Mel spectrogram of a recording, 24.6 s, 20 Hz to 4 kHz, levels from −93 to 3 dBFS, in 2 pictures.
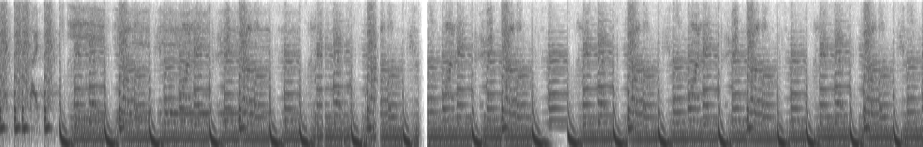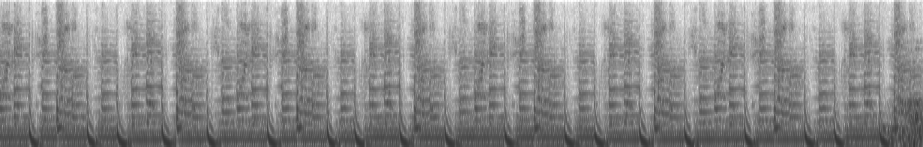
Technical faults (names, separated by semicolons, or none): repeated stalls (stutter); jitter buffer slow-down; jitter buffer speed-up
